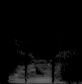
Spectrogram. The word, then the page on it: yara mura: Biak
